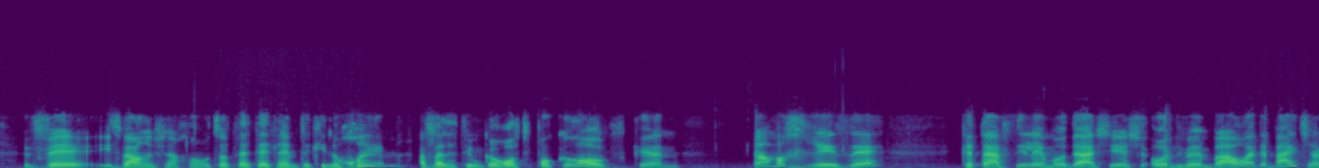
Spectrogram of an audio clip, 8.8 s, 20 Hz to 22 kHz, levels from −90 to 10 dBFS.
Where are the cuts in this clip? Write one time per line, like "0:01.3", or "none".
0:02.7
